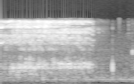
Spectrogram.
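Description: A person's long audible breath in, a breathy hiss that lasts about a second and a half before stopping.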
